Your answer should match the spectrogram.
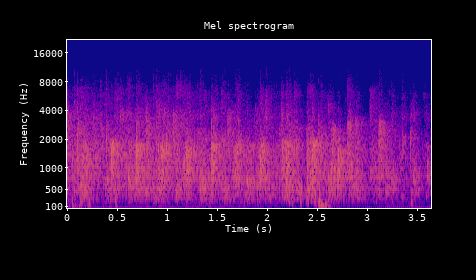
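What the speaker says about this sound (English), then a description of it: "Please give a round of applause again for David." Lecture audience at a machine learning and climate change talk applauds a guest speaker, a fairly quiet, steady patter of many hands at moderate distance.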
